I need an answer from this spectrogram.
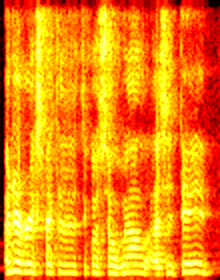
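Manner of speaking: high, loud triumphant woman's voice; gloating Anna. Acted. Anna reading her diary aloud, high gloating. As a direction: crow over it in her sweet fake voice.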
